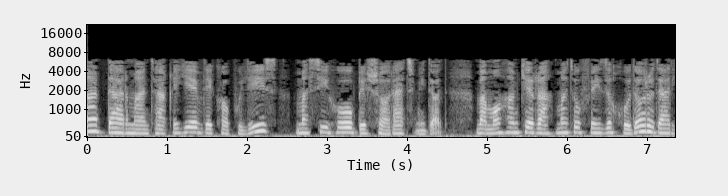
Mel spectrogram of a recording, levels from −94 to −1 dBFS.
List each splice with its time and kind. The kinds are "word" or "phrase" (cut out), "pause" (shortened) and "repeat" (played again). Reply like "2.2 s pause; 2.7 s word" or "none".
1.4 s word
